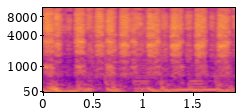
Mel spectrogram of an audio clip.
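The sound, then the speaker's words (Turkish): A person imitates a dog panting as a breathing exercise, tongue out and hand on the flank: quick, breathy huffs in a fast, steady rhythm, fairly loud, some carrying a faint voiced tone. “İkinci egzersiz köpek nefesi.”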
